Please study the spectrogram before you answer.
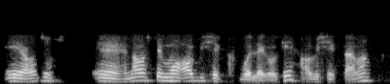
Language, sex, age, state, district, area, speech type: Nepali, male, 18-30, West Bengal, Darjeeling, rural, conversation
